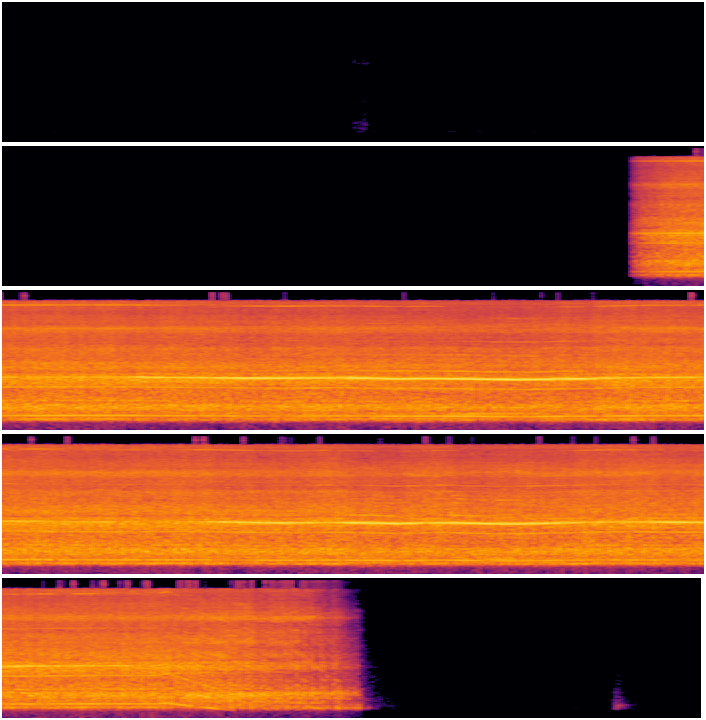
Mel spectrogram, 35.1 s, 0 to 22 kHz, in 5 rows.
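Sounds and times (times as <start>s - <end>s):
power tool motor whining: 13.4s - 31.7s.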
